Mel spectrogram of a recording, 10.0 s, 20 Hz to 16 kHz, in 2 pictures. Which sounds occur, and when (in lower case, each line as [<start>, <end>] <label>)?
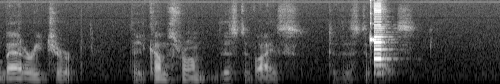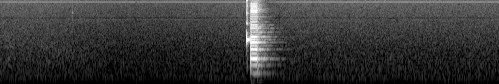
[0.00, 0.68] male speech
[0.00, 9.95] mechanisms
[0.74, 0.81] tick
[0.87, 0.95] tick
[1.27, 3.04] male speech
[3.21, 4.18] male speech
[3.23, 3.30] tick
[3.70, 4.11] alarm
[4.24, 4.33] tick
[7.45, 7.90] alarm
